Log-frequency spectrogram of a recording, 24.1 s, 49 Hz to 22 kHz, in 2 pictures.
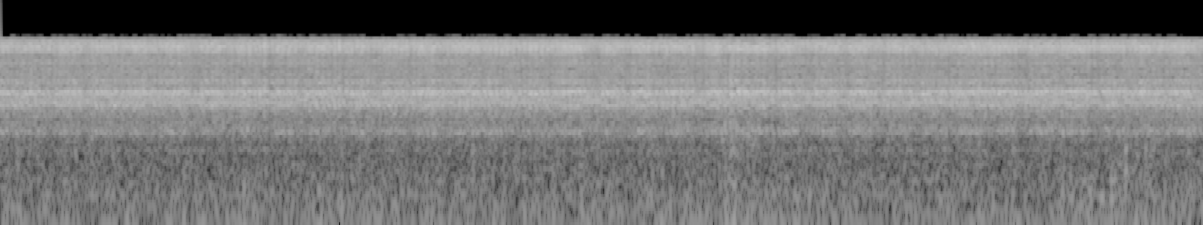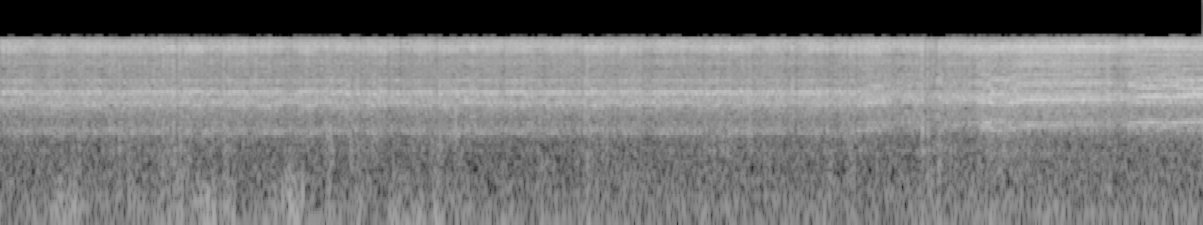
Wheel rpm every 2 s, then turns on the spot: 160, 160, 160, 160, 160, 160, 160, 160, 160, 160, 180, 200.
none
